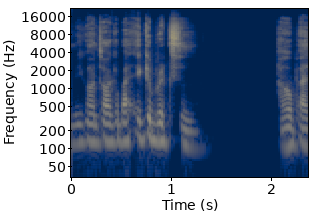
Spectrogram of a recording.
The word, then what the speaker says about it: Ingebrigtsen: We're going to talk about Ingebrigtsen.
